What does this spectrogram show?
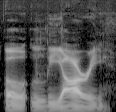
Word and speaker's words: O'Leary: I was saying his name wrong. It's Chris O'Leary.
